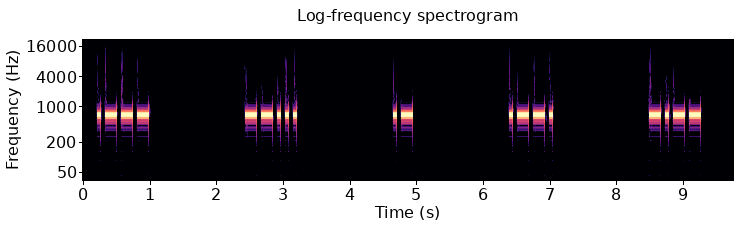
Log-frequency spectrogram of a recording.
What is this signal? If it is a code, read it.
Morse code, heard as a keyed tone, about 20 wpm, spaced as for 5 wpm, 700 Hz. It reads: J7APY
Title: USA Call Signs - 6 Characters - 8x Character Spacing - 20wpm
